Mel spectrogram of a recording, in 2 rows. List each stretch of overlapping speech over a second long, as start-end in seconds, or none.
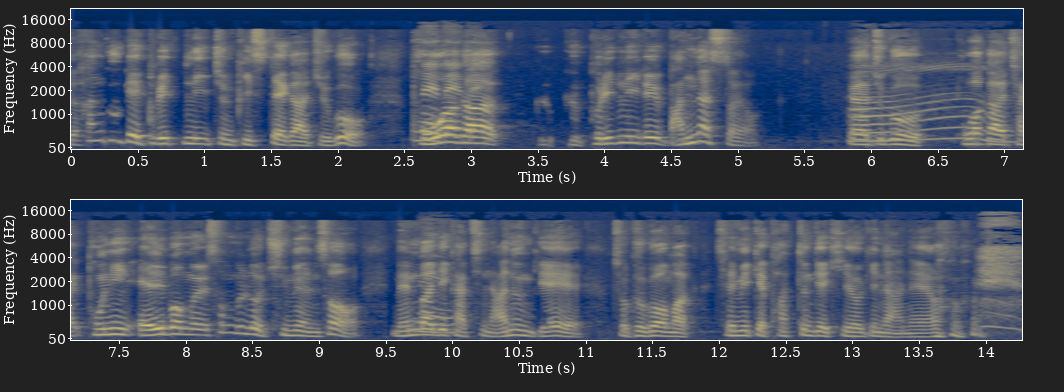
5.8-7.1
